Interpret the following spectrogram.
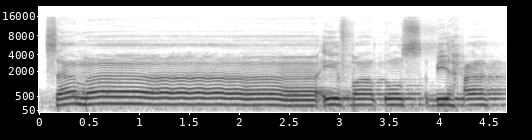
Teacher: Mad yang bertemu dengan Hamzah dalam satu kalimat mad wajib muttasil empat harakat kita panjangkan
